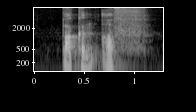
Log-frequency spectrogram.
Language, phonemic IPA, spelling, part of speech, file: Dutch, /ˈpɑkə(n) ˈɑf/, pakken af, verb, Nl-pakken af.ogg
- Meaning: inflection of afpakken: 1. plural present indicative 2. plural present subjunctive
